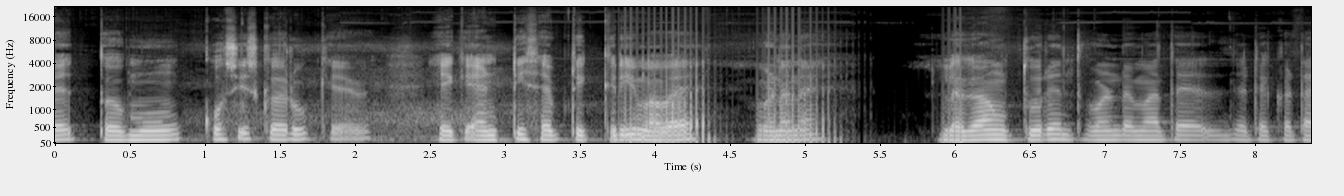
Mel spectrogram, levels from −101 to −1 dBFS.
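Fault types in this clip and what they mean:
Buffer tearing: reader and writer cross inside each 40 ms buffer, splicing in speech about a tenth of a second old, so a 25 Hz rattle, with hard waveform joins and regular vertical spectrogram stripes.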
